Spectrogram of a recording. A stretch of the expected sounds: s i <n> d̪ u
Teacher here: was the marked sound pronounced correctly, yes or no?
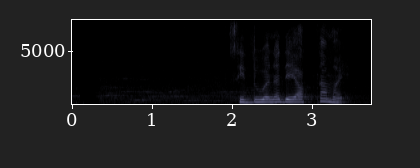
no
